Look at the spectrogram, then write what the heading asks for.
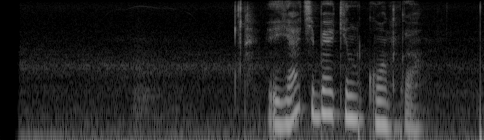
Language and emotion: Russian, neutral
